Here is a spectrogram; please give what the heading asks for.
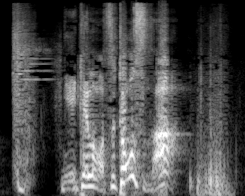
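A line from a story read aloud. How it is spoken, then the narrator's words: Angry roar. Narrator (Chinese): 怒吼道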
